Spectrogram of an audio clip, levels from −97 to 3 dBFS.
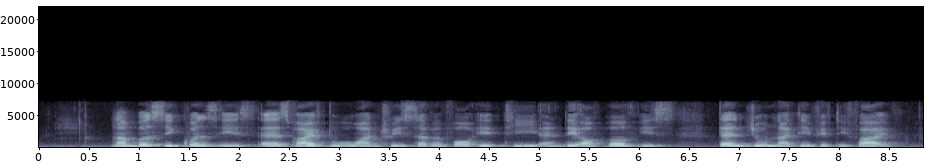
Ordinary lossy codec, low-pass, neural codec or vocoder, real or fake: AAC, 32 kbps; 7.2 kHz; none; real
